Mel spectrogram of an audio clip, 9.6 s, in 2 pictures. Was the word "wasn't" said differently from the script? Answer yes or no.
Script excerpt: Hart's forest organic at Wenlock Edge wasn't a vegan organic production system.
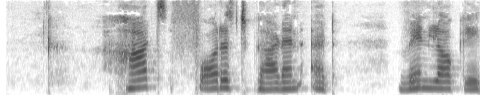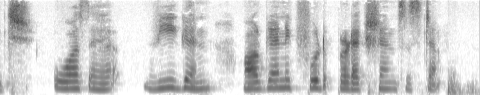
yes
